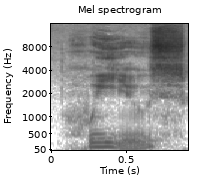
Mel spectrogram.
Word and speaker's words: huius: But for 5 words in Latin, we pronounce it together. These are huius, quius, huic, qui, and hui. So we do that more kind of like our W sound in English.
